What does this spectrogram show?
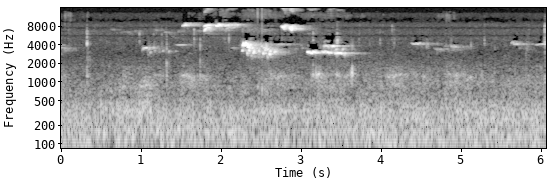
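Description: Small songbird chirping faintly: a quick run of short, high, thin calls about a second in, then a few scattered chirps, over a faint steady forest hiss.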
